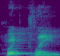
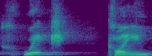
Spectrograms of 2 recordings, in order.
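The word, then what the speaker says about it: quitclaim: cover him on a quit claim deed and so and and too many people pronounce it quick claim I know I know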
